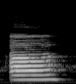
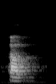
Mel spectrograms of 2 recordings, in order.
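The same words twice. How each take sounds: First: It is said with the first tone. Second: It is said with the fifth tone.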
